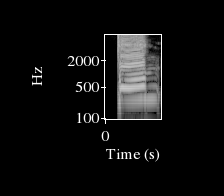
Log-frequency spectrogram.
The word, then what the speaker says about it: poem: which pronunciation is correct poem or poem is a British pronunciation which we follow in our studies perm is a American pronunciation both are correct but as we are following British English so that's why poem is the correct pronunciation so now let's start reading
